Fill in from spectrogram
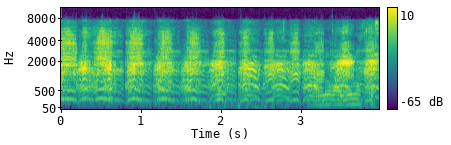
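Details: Several ducks in a natural setting quacking continuously in rapid, overlapping nasal bursts, close to three a second, forming a steady chattering chorus with no clear gaps.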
